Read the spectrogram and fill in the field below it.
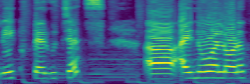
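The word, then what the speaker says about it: Perućac: For our first stop, we are headed to a place called Lake Perucac. I know a lot of people would actually call it Lake Perucac, but that's not how it is said or pronounced.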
